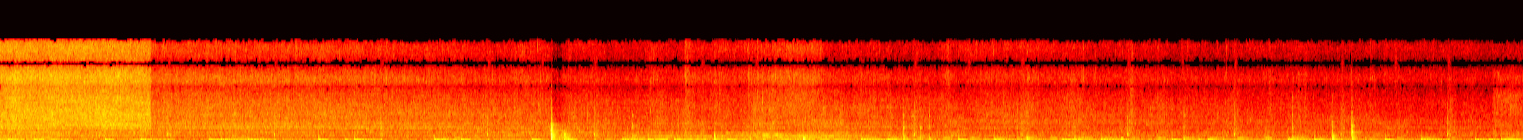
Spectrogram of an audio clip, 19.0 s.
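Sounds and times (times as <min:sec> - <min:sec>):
onions and fish sizzling in pan: 0:00.0 - 0:19.0
spatula knocking against pan: 0:06.7 - 0:07.3.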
